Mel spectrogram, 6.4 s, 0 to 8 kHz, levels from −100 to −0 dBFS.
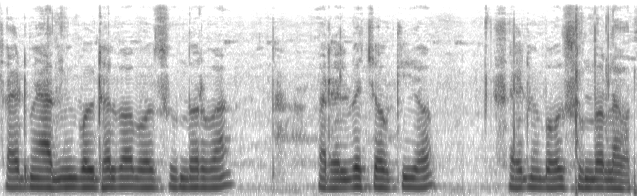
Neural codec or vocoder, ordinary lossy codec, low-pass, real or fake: codec, 16 kHz, 16 kbps, FreqCodec, larger model; none; 7.2 kHz; fake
